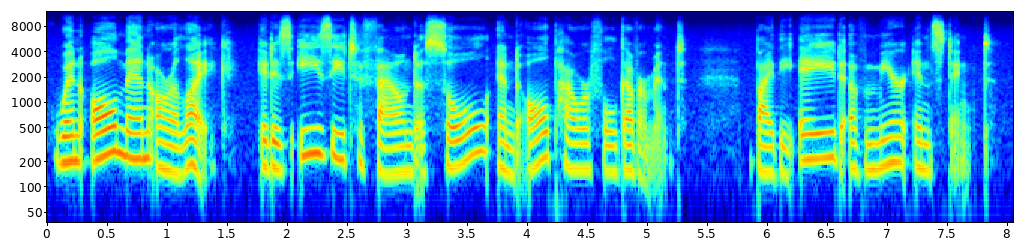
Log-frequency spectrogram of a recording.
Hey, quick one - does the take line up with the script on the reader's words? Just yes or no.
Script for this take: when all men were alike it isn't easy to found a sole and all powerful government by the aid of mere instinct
no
